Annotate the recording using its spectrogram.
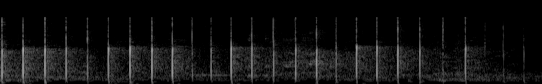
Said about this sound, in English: And we'll be instructed, let's give the Lord a praise. And what do? We do this. And if you're really spiritual, you clap longer than everybody else.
